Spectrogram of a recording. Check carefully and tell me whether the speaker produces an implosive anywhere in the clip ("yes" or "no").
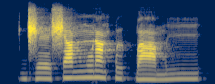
no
